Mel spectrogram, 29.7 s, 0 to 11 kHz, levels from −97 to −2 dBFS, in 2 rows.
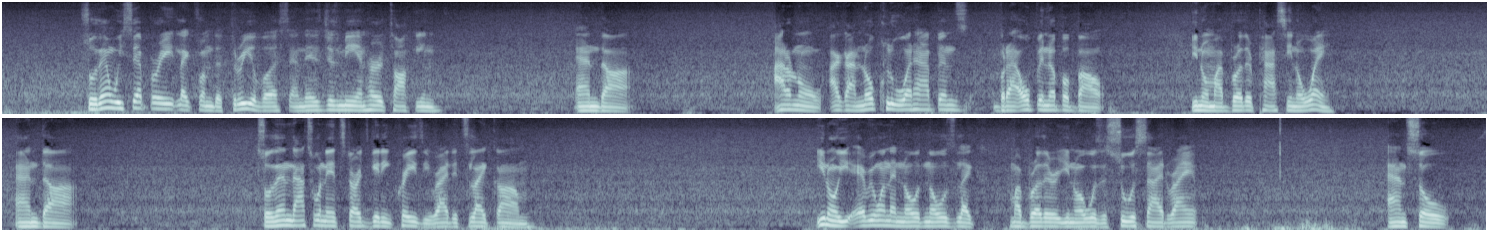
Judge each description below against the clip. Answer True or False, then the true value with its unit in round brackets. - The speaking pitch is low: True (125 Hz)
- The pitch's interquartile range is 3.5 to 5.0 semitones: False (2.8 semitones)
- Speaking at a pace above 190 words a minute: False (145 wpm)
